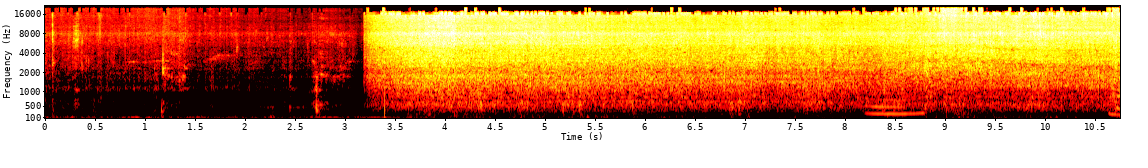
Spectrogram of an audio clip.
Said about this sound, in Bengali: এবার ভালো করে একসাথে মশলাটা ভালো করে কষিয়ে নেবো আমি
